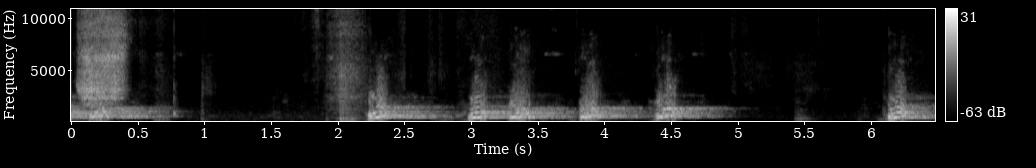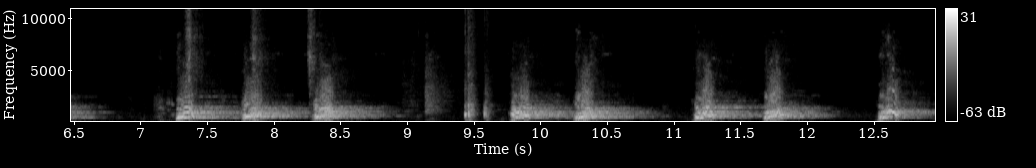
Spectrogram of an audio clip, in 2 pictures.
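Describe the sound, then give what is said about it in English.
An enhanced victim recovery dog, deployed into an apartment and very excited, barks repeatedly and loudly in short bursts of two to four sharp barks separated by brief pauses, with no talking. “Okay, what we've done is we've deployed the enhanced victim recovery dog into the apartment.”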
